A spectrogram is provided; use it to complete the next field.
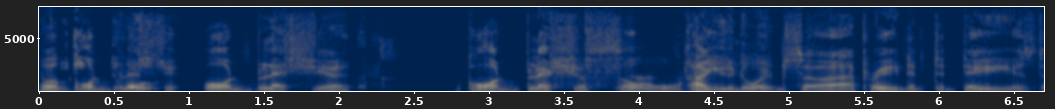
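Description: A man's put-on character voice, very deep and low, solemn in tone, at a fairly slow pace, with a dry, close sound and no echo. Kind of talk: preacher voice. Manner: preacherly, solemn blessing.

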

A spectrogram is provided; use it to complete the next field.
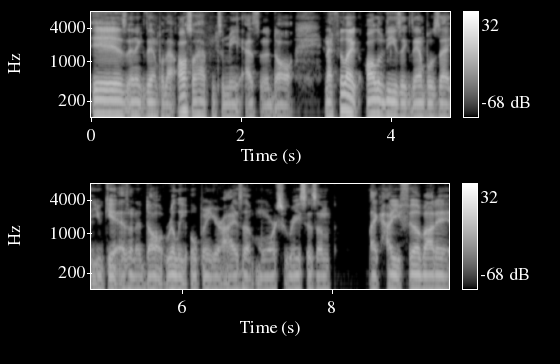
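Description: With an American accent, a man speaks at a fairly quick pace in a very deep, low voice and fairly even intonation, captured in a very clean recording with a silent background. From United States. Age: 20s. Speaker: podcaster. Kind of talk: storytelling monologue. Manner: casual, laughs often.

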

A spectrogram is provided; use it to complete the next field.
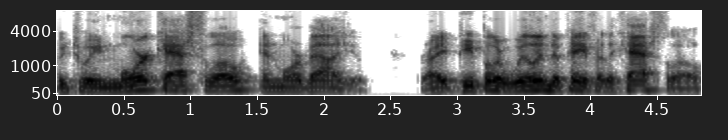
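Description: A man's ordinary speaking voice, medium in pitch, at a moderate pace with ordinary pitch variation. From US Midwest (Toledo, Ohio). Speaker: real estate investor. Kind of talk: podcast interview.

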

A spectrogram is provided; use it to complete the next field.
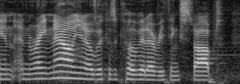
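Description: A woman talks with a fairly low pitch and ordinary pitch variation. Music plays in the background. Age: 20s. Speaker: podcast host. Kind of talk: personal monologue. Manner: halting.

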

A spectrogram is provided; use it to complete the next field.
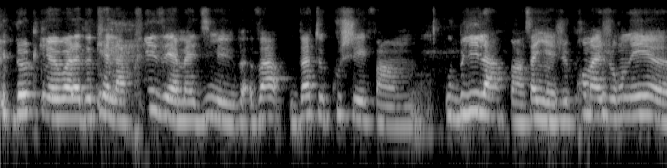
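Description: A woman with fairly high pitch and an ordinary speaking voice. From France, Beninese parents. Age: 30s. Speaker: social media influencer. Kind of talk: interview testimony.

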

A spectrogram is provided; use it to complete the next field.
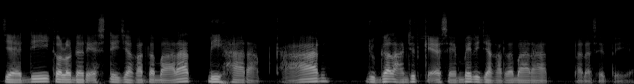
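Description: A normal speaking voice from a man, fairly low in pitch, with big swings in loudness and a dry, close sound with no echo, on a very clean recording against a silent background. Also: ordinary pitch variation, moderate pace. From Java, Indonesia. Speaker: podcast host. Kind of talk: casual monologue.

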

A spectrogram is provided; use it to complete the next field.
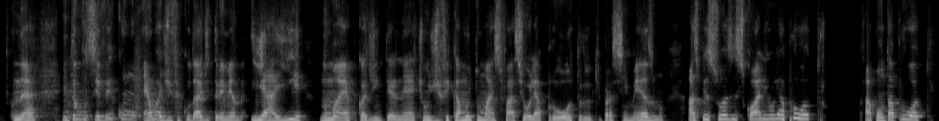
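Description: A man's high-pitched voice at a fairly quick pace, with very wide pitch swings, in a dry, close sound with no echo. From Brazil, Paraná (Lapa). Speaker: podcast co-host. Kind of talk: casual chat.

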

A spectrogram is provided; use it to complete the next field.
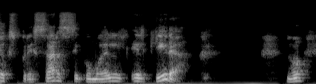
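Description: Fairly high-pitched, a man speaks at a moderate pace with fairly even intonation. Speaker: flutist and music professor. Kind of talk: casual interview. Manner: frequent filler phrases.

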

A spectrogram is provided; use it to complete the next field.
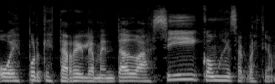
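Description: With an Argentine accent, a woman talks at a fairly quick pace with lively intonation. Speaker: podcast host. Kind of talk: interview; scripted narration.

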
